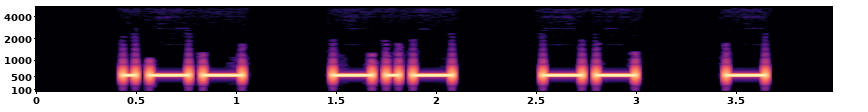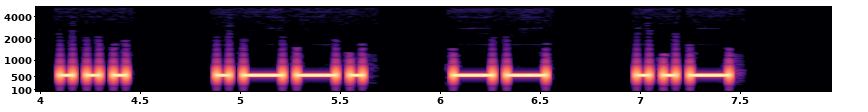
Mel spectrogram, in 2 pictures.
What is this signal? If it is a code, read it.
Morse code, heard as a keyed tone, about 18 wpm, spaced as for 12 wpm, 550 Hz. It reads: WKMTSPMU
